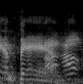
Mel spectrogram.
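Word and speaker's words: Ranfan: In the English dub, they said Ron Fon.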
